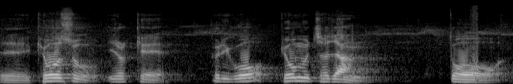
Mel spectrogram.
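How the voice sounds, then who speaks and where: Over noticeable background noise, a man talks at a medium pitch. His pace is very slow, his intonation lively. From Gochang, North Jeolla, Korea. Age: 70s. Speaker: retired professor, writer. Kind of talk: self-introduction at a symposium.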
